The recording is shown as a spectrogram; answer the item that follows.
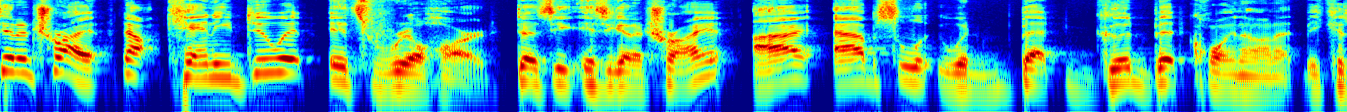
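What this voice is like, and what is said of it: Usual voice. Nothing is said of it.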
